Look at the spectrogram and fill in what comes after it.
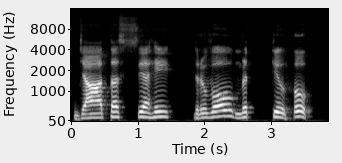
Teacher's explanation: So you got that natvam and mrityuhu. So don't say mrityu. There's a visarga after it.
